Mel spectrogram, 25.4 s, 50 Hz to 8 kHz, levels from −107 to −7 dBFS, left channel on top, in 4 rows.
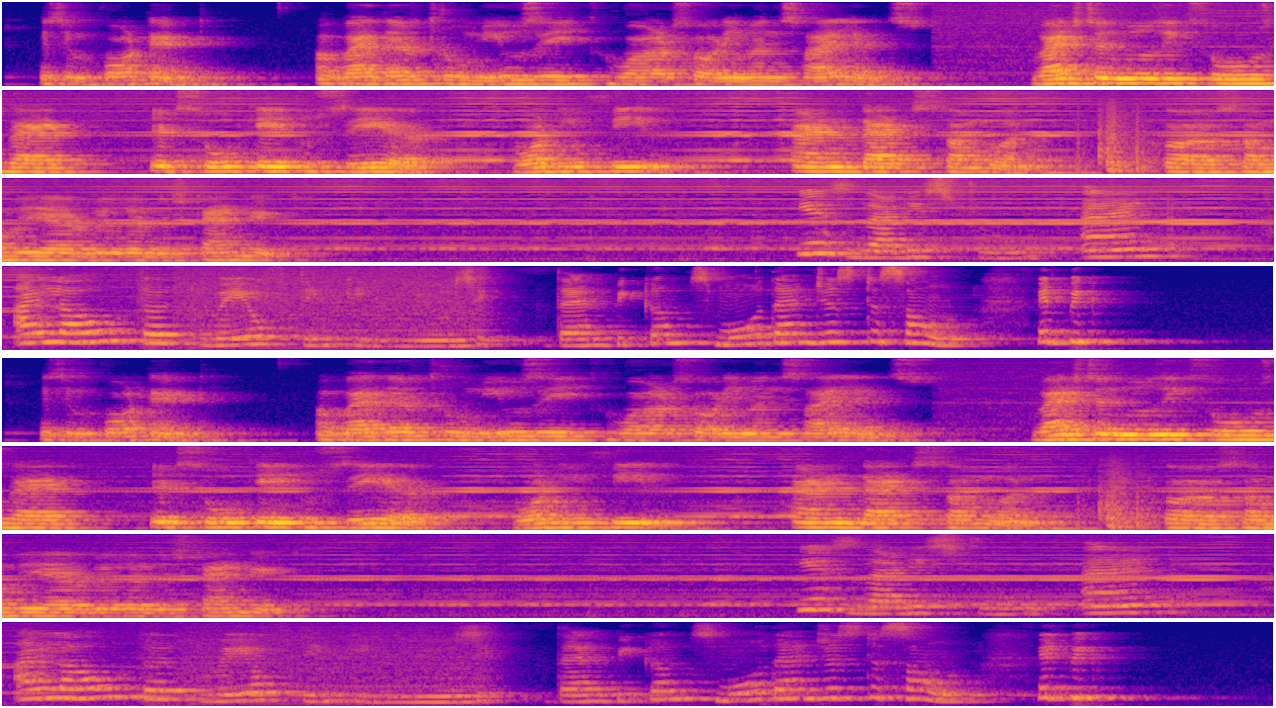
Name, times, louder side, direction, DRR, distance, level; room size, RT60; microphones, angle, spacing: voice 1, 0.2-1.1 1.6-4.6 5.1-6.7 7.1-8.6 8.9-9.8 10.3-11.6 12.2-14.1, left 1 dB, 25° left, 0.8 m, -27 dB
sound 1, 4.6-21.5, left 3 dB, 55° left, 1.5 m, -44 dB
voice 2, 16.7-18.5 19.1-21.5 21.9-24.5, left 3 dB, 80° left, 2.1 m, -37 dB
10.0 x 9.6 x 2.5 m
head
